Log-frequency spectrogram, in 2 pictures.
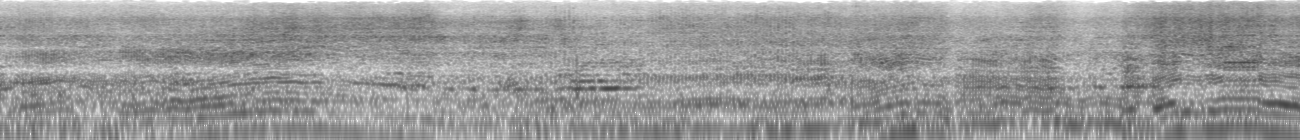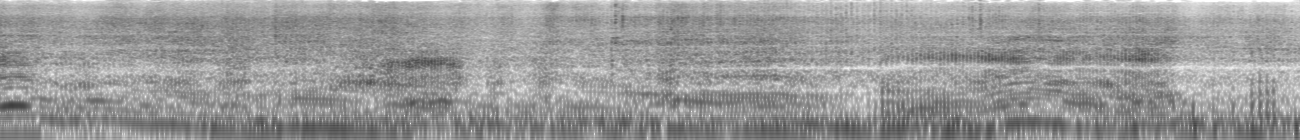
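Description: Dirt bike engines rev and whine loudly, rising and falling in pitch.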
